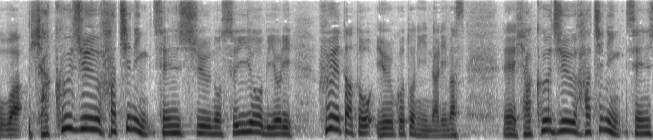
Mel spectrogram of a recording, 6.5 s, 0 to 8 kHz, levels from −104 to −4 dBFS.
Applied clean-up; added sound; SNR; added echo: none; none; none; none.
